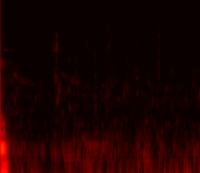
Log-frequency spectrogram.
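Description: Faint water sounds around a kayak on a river, with a few small ticks and clicks.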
